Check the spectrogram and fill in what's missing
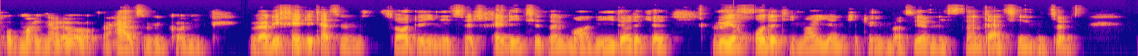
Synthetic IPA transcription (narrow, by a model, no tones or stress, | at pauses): xob̚mɒjnæɾohæzmiːkʰo̞̰nim | væliːxejliːt̪ʰæsmim | sɒːd̪e̞iːniːst̪e̞ʃxejlit͡ʃʰizɒːjemɒːliːd̪ɒːɾecʰe̞ɾuːjexod̪e̞t̪ʰiːmɒːiæmcʰe̞t̪ʰuinbɒːzijɒniːst̪ænt̪ʰæhsiːlmizɔɾæ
